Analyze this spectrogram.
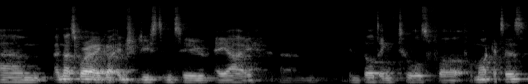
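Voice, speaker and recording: Fairly low male voice with a dark, mellow tone and a northern English accent, at a fairly quick pace. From northern England. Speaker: tech company executive. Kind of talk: interview. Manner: hesitant, many fillers.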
